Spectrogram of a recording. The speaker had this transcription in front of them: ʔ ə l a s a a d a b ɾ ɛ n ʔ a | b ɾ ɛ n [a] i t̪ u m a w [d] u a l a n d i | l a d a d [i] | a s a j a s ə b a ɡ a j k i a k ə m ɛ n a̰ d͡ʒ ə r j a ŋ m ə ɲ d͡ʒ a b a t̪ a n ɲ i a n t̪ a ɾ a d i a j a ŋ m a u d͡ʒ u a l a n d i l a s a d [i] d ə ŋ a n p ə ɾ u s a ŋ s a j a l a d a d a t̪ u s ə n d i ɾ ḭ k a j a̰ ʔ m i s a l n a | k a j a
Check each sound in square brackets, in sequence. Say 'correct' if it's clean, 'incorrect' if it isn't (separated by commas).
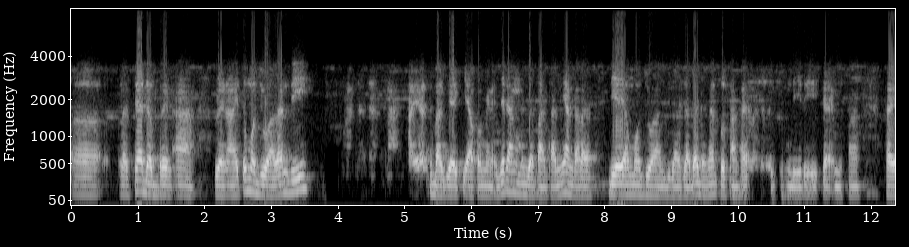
correct, incorrect, incorrect, incorrect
